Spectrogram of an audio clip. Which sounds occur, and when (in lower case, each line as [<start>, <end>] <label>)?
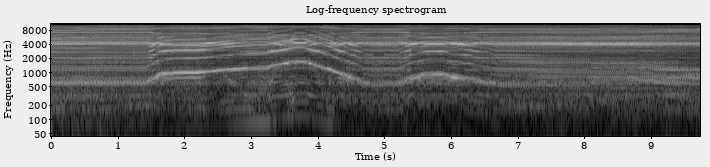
[0.00, 9.74] mechanisms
